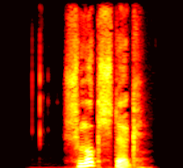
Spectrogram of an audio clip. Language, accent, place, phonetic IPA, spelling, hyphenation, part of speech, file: German, Germany, Berlin, [ˈʃmʊkʃtʏk], Schmuckstück, Schmuck‧stück, noun, De-Schmuckstück.ogg
- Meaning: jewellery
